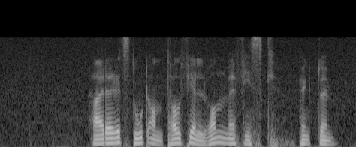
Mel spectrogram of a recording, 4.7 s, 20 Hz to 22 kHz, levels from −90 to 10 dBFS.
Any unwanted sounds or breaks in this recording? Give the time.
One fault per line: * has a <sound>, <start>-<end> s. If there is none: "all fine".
all fine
